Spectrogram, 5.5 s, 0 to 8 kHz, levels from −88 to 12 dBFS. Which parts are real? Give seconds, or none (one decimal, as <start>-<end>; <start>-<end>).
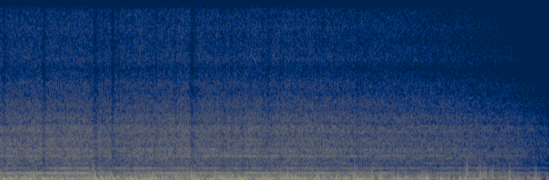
none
